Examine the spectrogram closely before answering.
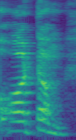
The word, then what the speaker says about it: autumn: actually इसका जो pronunciation है AUTUMN, उसको ऑटम, नो नहीं बोलते हैं इसका, ऑटम, लेकिन ये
